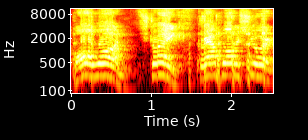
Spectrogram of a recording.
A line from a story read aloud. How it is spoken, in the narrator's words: I just yelled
